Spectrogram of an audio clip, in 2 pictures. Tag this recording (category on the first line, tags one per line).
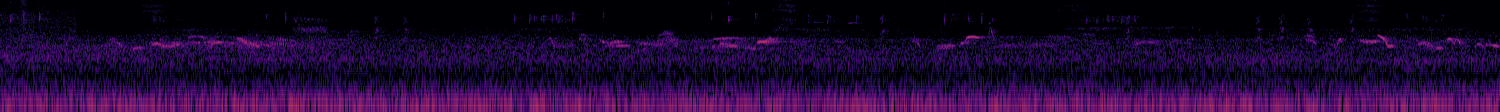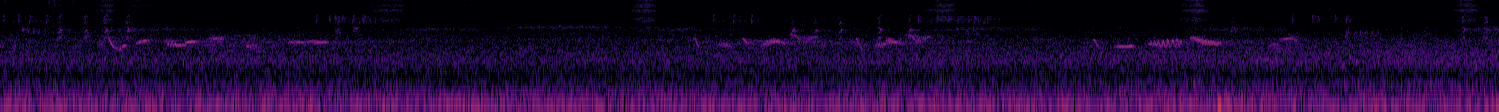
Sound effects > Animals
field-recording
birds
nature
